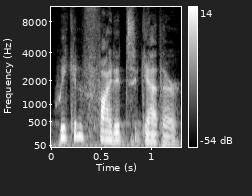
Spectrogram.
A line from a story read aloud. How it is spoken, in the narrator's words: she said shakily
